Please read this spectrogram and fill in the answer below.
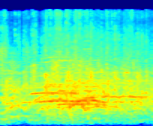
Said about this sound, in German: In der Künstlerresidenz Villa Aurora werden die Macher von Im West nichts Neues mit viel Applaus empfangen.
